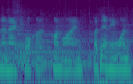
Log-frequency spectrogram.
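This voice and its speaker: Quiet and at a moderate pace, a man with a fairly low pitch talks while music plays in the background. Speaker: gamer streamer. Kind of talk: casual gameplay commentary. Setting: earbud microphone.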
